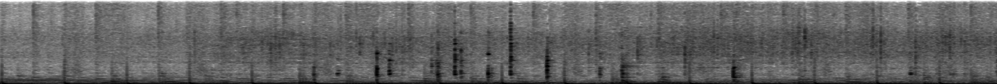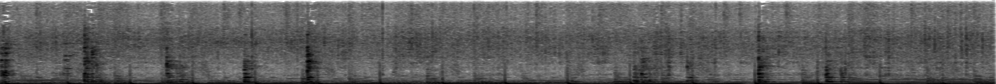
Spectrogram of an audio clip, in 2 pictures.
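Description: Julienned carrots, onion, ginger and garlic sizzling in hot oil in a nonstick pan while a spatula stirs them, with irregular sharp clicks and scrapes of the spatula against the pan from a couple of seconds in.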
